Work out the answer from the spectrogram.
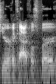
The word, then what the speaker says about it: Urevick-Ackelsberg: If you want to hear it pronounced, it's Urevick-Ackelsberg, and I did not give that hyphenated curse to my children.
